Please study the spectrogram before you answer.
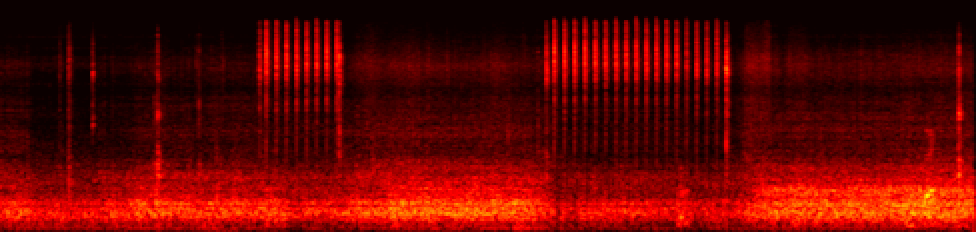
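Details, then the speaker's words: Gas hob, knob turned and held to spark the igniter: two bursts of quick, sharp ticks, roughly a dozen a second; normal sparking. "okay then all is is just a simple turn hold an igniter so one turn two"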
